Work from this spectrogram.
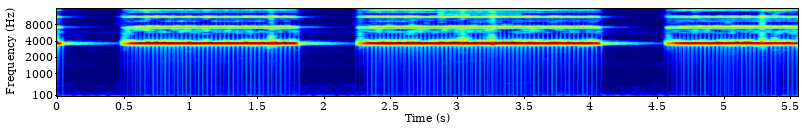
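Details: Nighttime cricket chirping in Phteah Prey: three loud high-pitched pulsing trills, each over a second long, with half-second pauses between, against a faint low rumble.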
